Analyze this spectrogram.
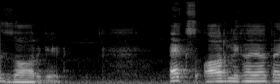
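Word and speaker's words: XOR: एक्स का pronunciation Z से भी हो सकता है, इसीलिए इसे जॉर गेट कहते हैं।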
